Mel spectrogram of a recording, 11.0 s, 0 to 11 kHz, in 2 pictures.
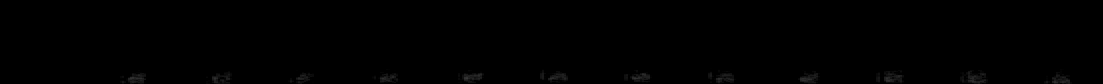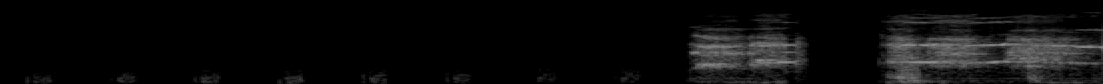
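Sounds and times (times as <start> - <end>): rooster crowing: 9.0 - 11.0.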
